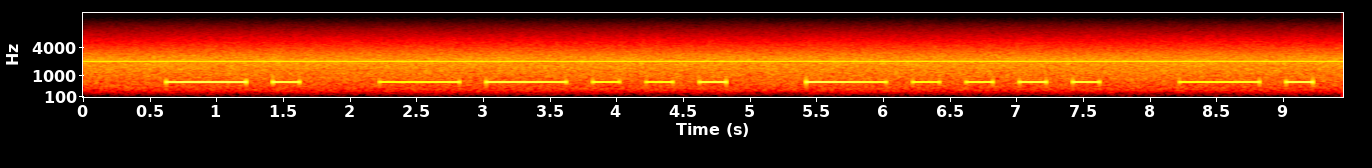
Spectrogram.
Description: Morse code (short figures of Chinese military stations), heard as a keyed tone, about 6 wpm, 660 Hz, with radio static, fading and a steady whistle near 2160 Hz. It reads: 9769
